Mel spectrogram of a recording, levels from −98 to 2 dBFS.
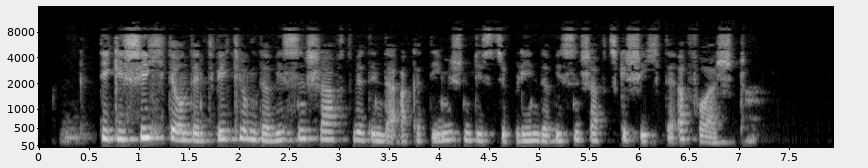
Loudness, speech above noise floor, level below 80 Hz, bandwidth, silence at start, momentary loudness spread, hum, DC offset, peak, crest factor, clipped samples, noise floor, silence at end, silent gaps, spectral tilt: -26 LUFS; 58 dB; -72 dBFS; 9.4 kHz; 0.25 s; 12 LU; none; under 0.1%; -6 dBFS; 20 dB; under 0.1%; -84 dBFS; 0.8 s; none; -4 dB/octave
